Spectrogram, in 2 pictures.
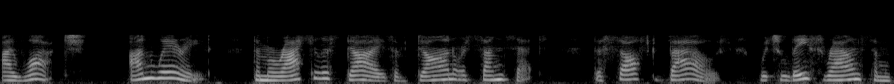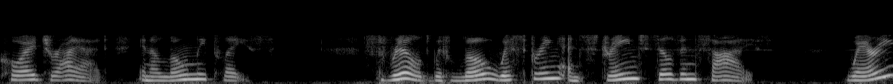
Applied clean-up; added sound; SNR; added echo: none; none; none; none.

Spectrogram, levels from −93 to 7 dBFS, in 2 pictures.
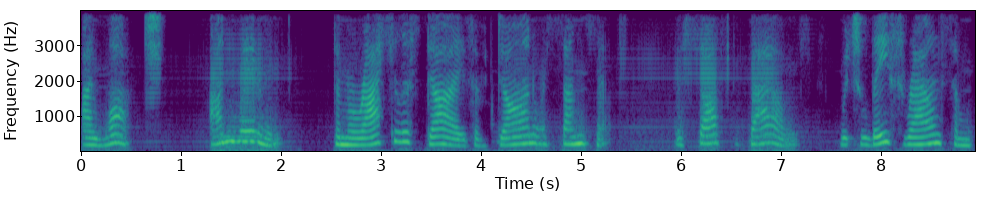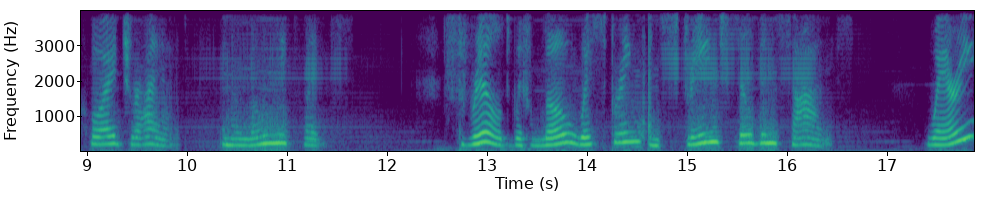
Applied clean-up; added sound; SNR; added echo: neural separator model SepFormer DNS4.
